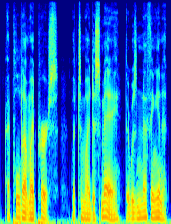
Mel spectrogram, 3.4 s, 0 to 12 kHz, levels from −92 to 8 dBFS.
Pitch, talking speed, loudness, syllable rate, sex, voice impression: 90 Hz, 245 wpm, -20 LUFS, 6.7 syllables/s, male, masculine, very adult-like, middle-aged, very thick, very relaxed, weak, dark, soft, muffled, fluent, slightly raspy, very cool, very intellectual, sincere, very calm, very friendly, very reassuring, slightly unique, elegant, slightly wild, very sweet, very kind, slightly modest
